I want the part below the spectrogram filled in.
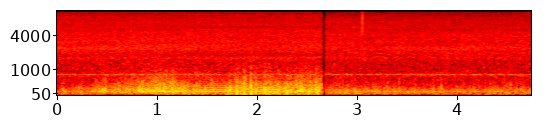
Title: Graphics Card Sounds Like A Jet Engine | #shorts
